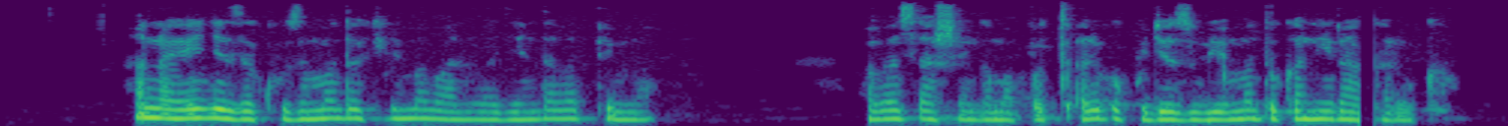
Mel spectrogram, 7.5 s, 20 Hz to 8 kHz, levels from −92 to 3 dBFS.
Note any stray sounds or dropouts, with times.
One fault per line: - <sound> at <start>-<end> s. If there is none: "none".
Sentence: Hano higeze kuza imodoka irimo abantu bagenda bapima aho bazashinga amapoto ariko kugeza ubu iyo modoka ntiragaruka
- dropout at 6.8-6.9 s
